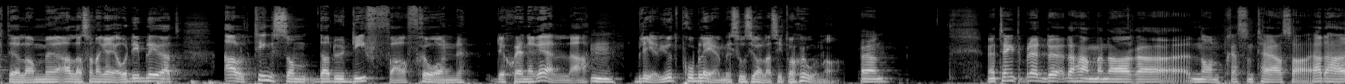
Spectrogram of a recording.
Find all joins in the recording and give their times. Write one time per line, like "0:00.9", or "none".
0:06.2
